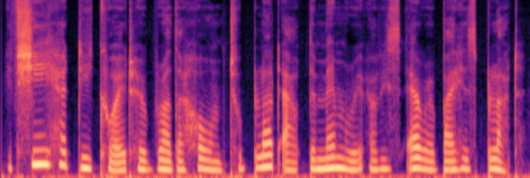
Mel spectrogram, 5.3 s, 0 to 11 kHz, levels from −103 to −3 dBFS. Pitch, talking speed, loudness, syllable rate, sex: 180 Hz, 205 wpm, -17 LUFS, 4.6 syllables/s, female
